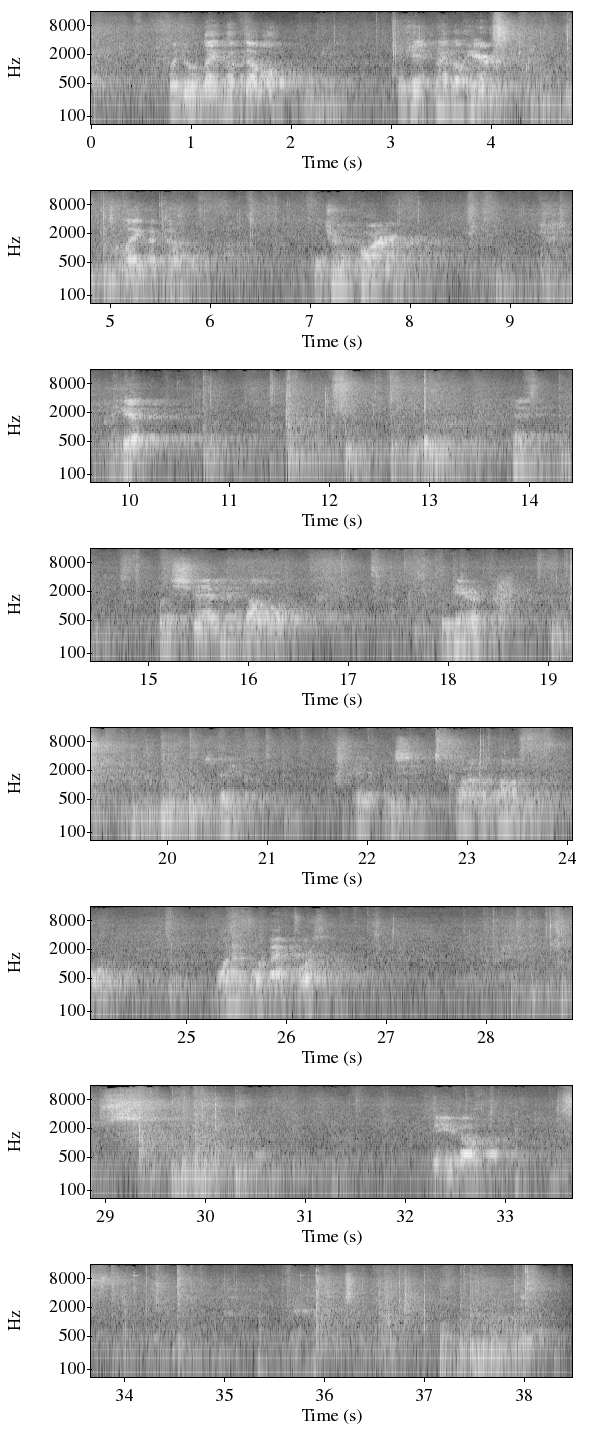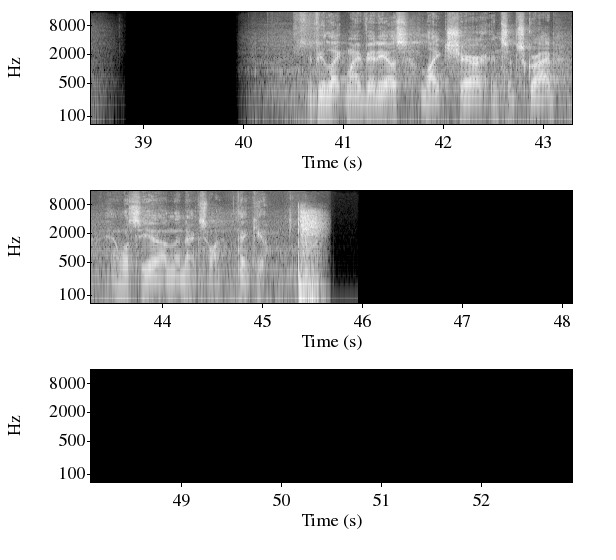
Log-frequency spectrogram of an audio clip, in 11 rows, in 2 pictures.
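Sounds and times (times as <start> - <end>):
bodies thudding on a mat: 45.4 - 45.7.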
